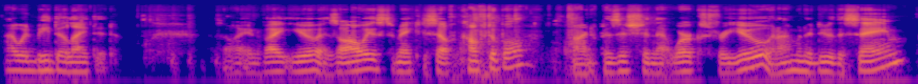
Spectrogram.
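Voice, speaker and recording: A man leading a guided relaxation in a soft, soothing, hushed delivery that at times nears a whisper. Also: mid-range voice, normal speed, slight background noise. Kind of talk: guided meditation.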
